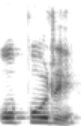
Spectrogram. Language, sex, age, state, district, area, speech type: Bengali, female, 30-45, West Bengal, Purulia, urban, read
